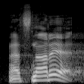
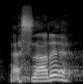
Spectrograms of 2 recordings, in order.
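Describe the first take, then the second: First: Said in the usual way. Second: Said through a soft chuckle, quieter; laughing softly. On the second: Real, not acted. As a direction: laugh it off gently. Repeats line, second time laughing.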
